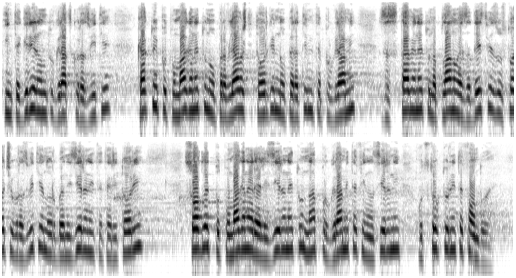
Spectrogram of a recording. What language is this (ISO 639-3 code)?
bul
